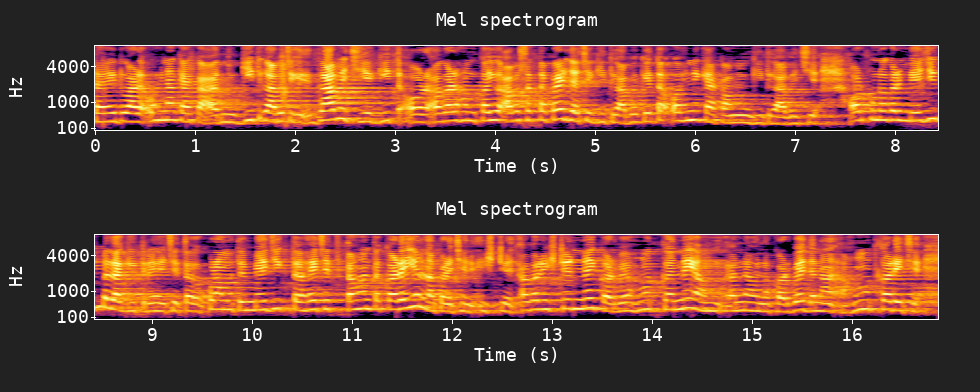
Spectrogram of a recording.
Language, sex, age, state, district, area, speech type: Maithili, female, 18-30, Bihar, Saharsa, rural, spontaneous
